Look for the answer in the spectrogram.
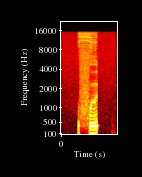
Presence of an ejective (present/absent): absent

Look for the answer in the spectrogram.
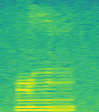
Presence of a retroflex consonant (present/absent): present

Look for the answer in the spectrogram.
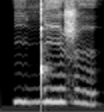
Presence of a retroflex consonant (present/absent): present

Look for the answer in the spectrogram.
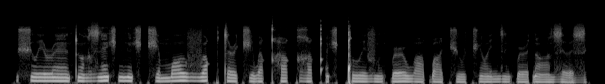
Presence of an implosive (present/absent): present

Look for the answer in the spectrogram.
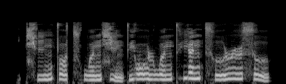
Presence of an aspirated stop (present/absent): present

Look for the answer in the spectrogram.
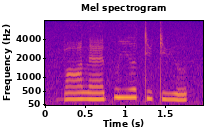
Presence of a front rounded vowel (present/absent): present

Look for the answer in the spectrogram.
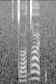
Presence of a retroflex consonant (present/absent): absent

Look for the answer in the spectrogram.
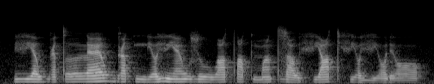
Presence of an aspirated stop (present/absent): absent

